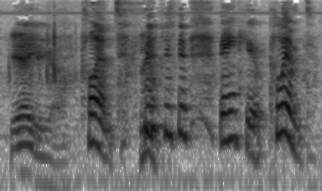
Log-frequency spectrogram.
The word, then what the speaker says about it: Klimt: Gustav glimpse glimpse quote Clint Clint Klum Clint yeah yeah Clint thank you klimt like it's like it's spelled we stop Clint okay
